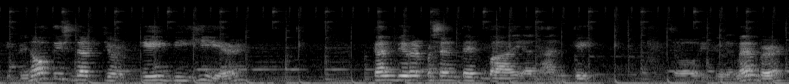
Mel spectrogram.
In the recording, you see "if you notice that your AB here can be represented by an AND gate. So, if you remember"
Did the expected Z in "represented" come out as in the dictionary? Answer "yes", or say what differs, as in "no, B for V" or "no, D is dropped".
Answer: no, S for Z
